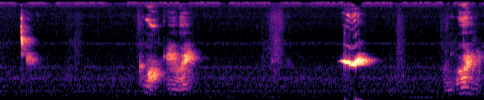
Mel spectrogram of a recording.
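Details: Pet African grey parrot with an English accent, indoors, mimicking speech: short voiced word-like bursts, a clear rising-falling whistle midway, and a final speech-like phrase between quiet pauses.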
